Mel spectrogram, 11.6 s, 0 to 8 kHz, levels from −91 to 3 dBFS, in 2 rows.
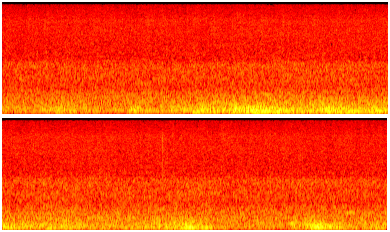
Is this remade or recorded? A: recorded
